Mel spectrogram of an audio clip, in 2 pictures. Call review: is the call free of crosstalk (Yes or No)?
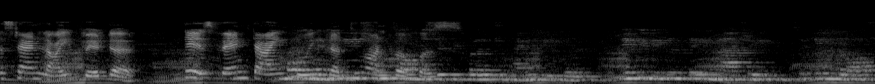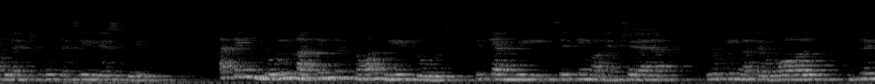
No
